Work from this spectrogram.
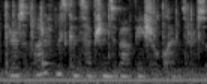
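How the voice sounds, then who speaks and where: Her tone is relaxed as a woman speaks at a very deep, low pitch. Background noise is noticeable. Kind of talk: ASMR roleplay as an esthetician, personal attention. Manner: soft-spoken, friendly, relaxed.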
